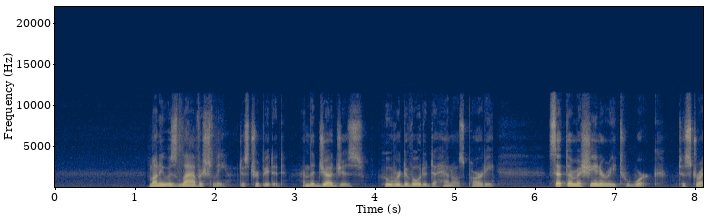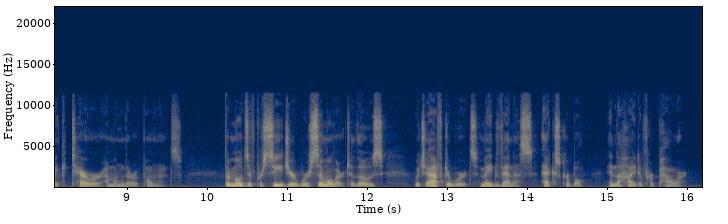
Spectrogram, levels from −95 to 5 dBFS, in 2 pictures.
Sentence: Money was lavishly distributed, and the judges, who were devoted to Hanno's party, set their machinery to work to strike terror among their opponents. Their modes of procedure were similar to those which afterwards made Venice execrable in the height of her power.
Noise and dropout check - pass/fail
pass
